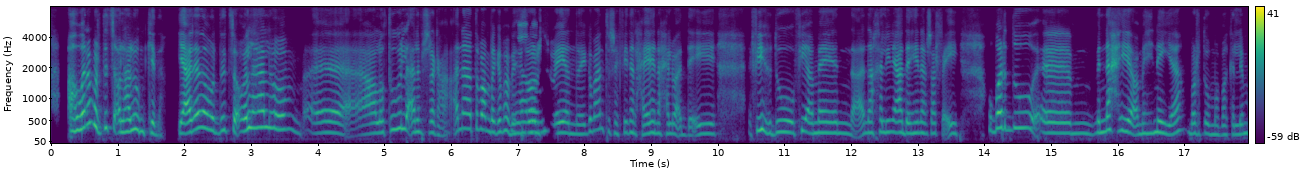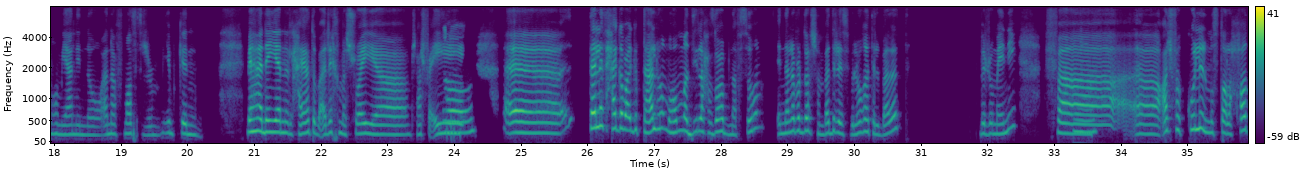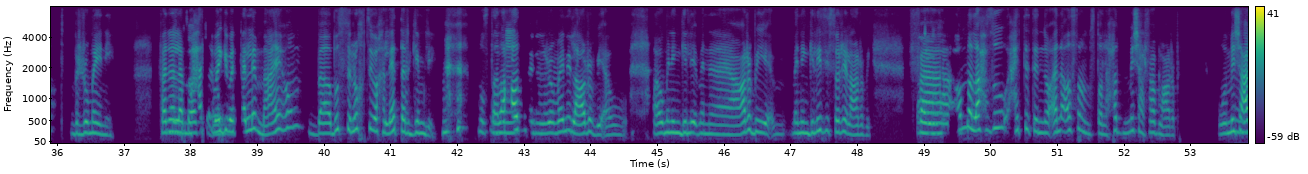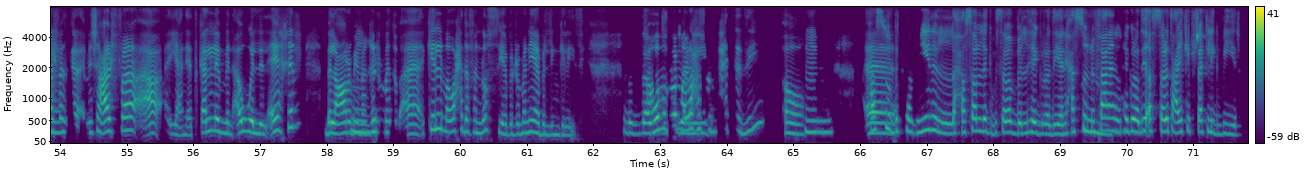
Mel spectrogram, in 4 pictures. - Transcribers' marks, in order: tapping; chuckle; in English: "Sorry"
- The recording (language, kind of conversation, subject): Arabic, podcast, إزاي الهجرة أو السفر غيّر إحساسك بالجذور؟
